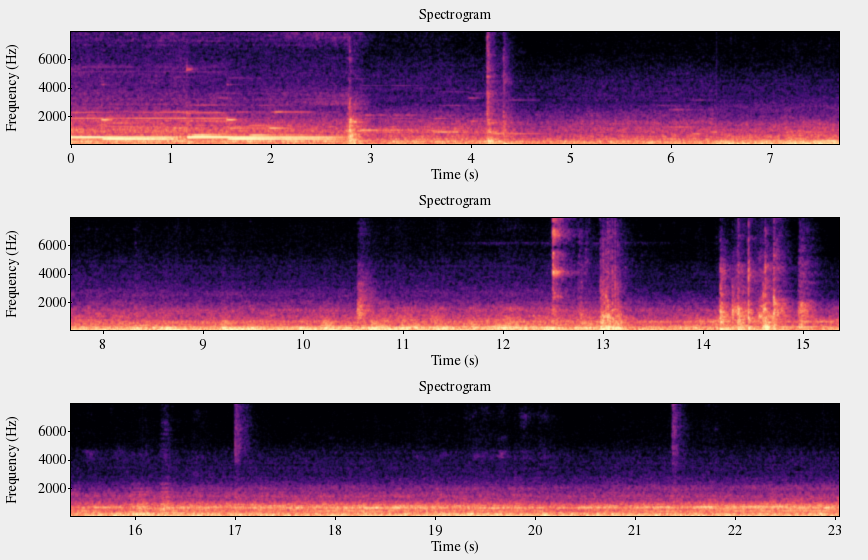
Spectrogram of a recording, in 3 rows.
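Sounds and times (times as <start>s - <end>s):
train running gear rumble: 0.0s - 23.0s.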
